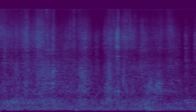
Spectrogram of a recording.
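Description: Bristles of a flat paintbrush dragging across a painted canvas, a series of short scratchy, hissing strokes as the brush is swung around a compass arm to paint a circle.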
